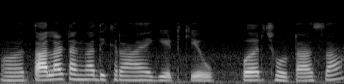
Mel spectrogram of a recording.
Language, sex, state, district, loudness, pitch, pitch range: Hindi, male, Madhya Pradesh, Dhar, -20 LUFS, 195 Hz, 185-215 Hz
